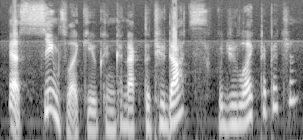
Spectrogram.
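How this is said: It is said in a snarky, sarcastic tone.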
